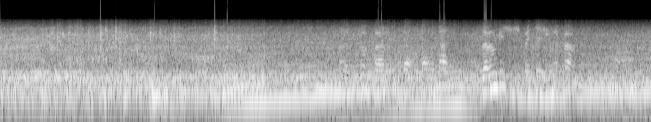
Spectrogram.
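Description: A vehicle rattles and clatters over bumps.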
